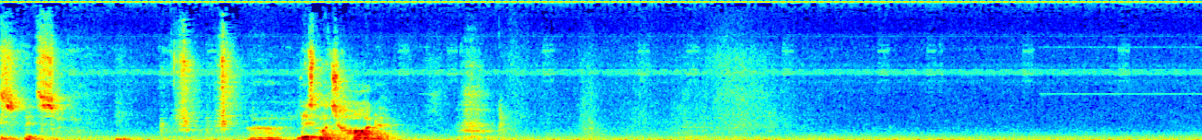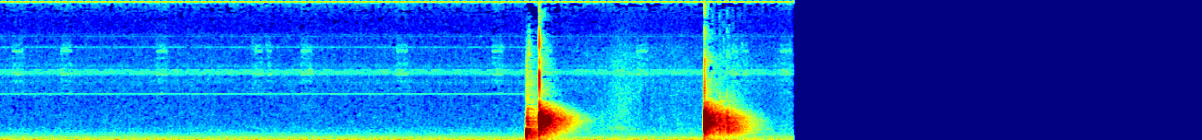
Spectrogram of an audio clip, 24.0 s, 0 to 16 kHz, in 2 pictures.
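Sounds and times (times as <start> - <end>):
snooker balls clicking: 17.2 - 18.0, 19.0 - 19.7
cue tip tap: 17.3 - 17.9, 19.0 - 19.7.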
